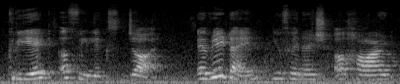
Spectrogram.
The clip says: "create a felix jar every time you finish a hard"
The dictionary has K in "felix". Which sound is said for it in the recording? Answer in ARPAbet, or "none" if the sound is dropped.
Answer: K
